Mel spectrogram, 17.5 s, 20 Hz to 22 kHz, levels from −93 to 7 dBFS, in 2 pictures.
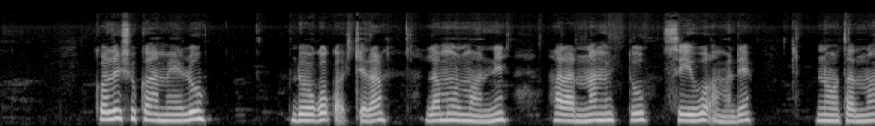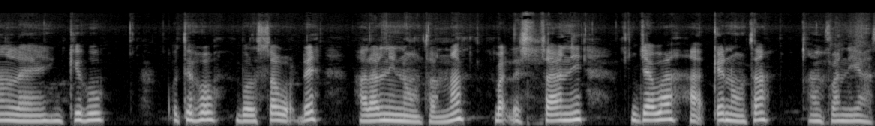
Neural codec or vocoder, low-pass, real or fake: none; 14.4 kHz; real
